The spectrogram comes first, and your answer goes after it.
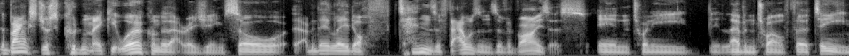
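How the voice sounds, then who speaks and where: Barely pausing, a man with a very deep, low pitch speaks with lively intonation. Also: moderate pace. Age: 40s. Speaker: financial planner. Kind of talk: casual chat. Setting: video call.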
